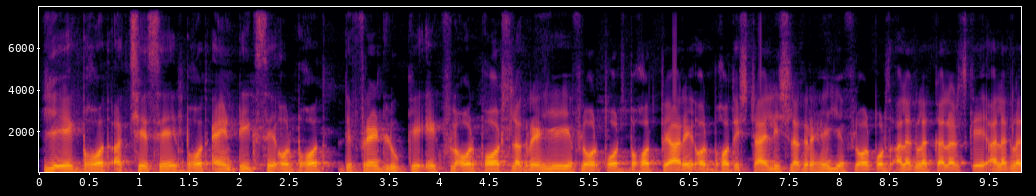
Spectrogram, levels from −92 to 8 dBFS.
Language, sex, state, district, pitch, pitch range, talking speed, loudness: Hindi, male, Punjab, Fazilka, 115 Hz, 105-125 Hz, 240 wpm, -19 LUFS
